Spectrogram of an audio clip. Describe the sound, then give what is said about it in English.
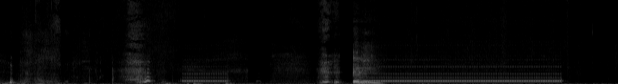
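A phone call being placed from a phone: after a stretch of voices, a brief tone sounds, then a long, steady ringing tone holds for about two seconds before cutting off. “we have to call on your phone because I need the Google Doc”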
